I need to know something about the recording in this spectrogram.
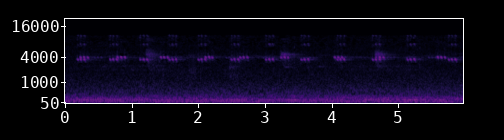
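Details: On a broad meadow at morning, crickets give rapid, high, pulsed chirps in an uneven rhythm of short bursts, set against a dull low-pitched drone.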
